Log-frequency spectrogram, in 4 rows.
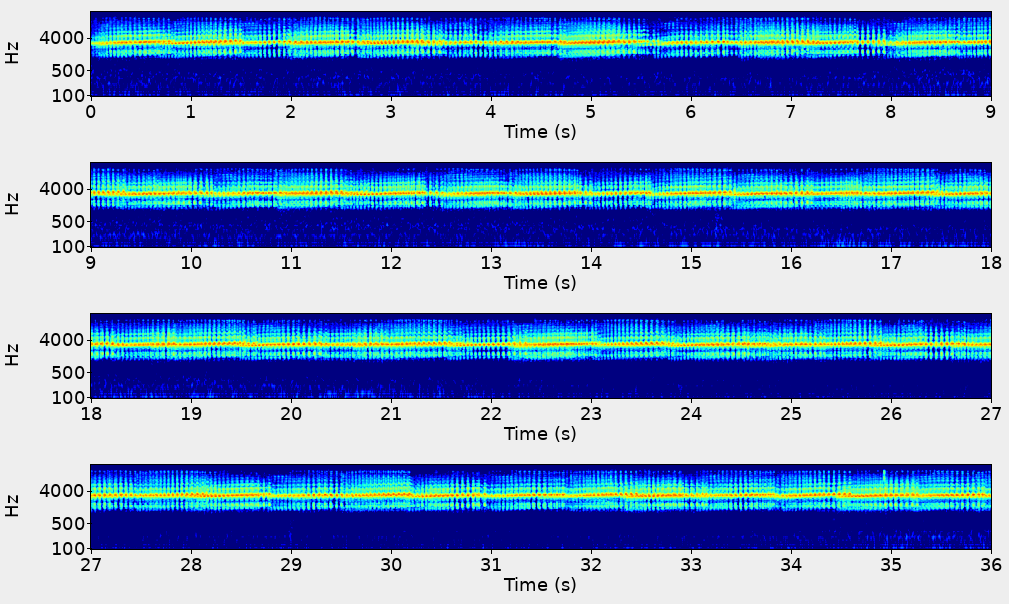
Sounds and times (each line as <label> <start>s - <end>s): loud chorus of chirping frogs 0.0s - 36.0s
